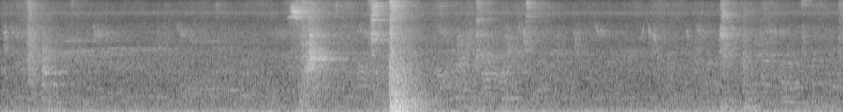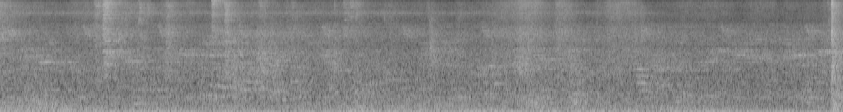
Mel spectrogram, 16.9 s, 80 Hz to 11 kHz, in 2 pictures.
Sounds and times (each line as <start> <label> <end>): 0.0 Birds sound 3.9
14.4 Birds sound 16.8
